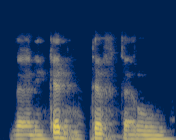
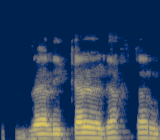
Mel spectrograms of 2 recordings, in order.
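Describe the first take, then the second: First: The article's L merges into a doubled D. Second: The article is said with a clear L sound. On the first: The speaker calls it right. "lebih ringan dibacanya" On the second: The speaker calls it wrong. "Jangan al daftaru, zalikal daftaru jangan"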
